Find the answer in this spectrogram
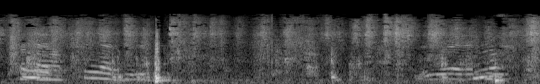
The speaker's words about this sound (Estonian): Koerad läksid peast rumaaks.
